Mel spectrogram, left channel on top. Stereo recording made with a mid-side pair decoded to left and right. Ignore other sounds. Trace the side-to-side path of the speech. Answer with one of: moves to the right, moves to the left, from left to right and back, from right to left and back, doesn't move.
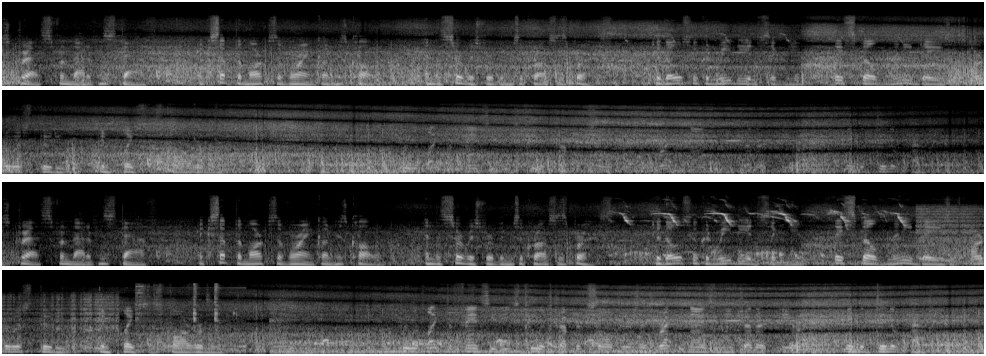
moves to the right.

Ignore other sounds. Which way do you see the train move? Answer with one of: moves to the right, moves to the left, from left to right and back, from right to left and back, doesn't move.
moves to the right.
